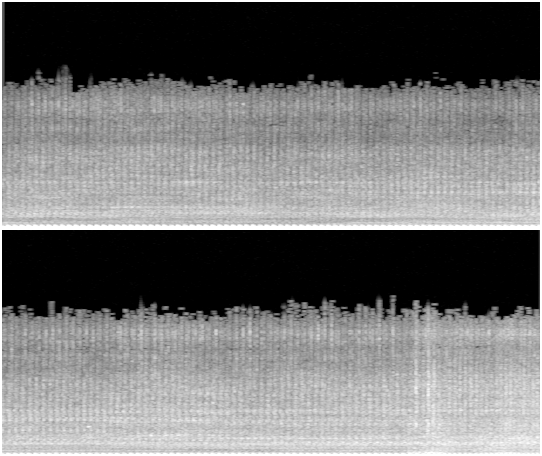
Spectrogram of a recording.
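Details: Troy-Bilt Bronco riding tractor with Kohler Courage engine after swapping in a Walbro carburetor, new spark plug, fresh fuel and blown-out lines: firm, regular beat of about four pulses a second with no misses or surging; normal idle.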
